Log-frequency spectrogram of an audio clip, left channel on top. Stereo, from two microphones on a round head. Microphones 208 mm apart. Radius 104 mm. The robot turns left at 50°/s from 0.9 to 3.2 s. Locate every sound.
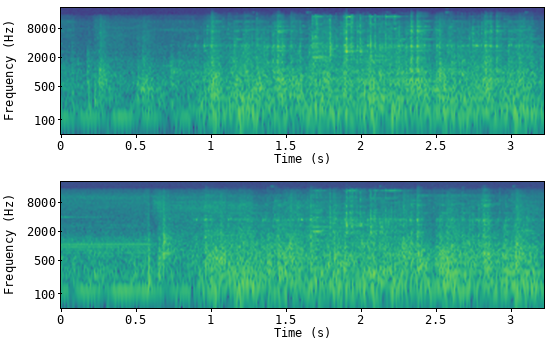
1.7 s a dropped coin: 50° left (ahead or behind), 0.8 m; by 2.3 s 20° left (ahead or behind), 0.8 m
